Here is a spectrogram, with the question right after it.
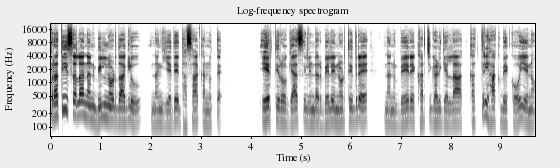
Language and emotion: Kannada, sad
